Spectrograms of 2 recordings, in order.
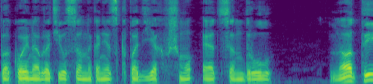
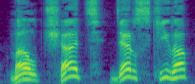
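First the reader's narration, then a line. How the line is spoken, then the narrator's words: Shout. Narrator (Russian): закричал Эрнак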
